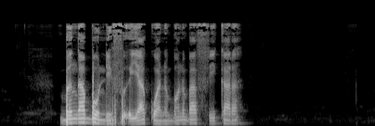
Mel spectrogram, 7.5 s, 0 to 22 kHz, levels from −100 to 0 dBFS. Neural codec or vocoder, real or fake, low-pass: none; real; 9.9 kHz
